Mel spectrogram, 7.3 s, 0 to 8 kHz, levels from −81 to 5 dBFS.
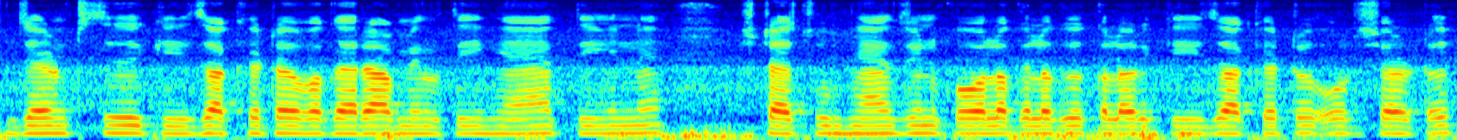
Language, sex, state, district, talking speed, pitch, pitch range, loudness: Hindi, female, Haryana, Jhajjar, 150 wpm, 155 Hz, 155-160 Hz, -17 LUFS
